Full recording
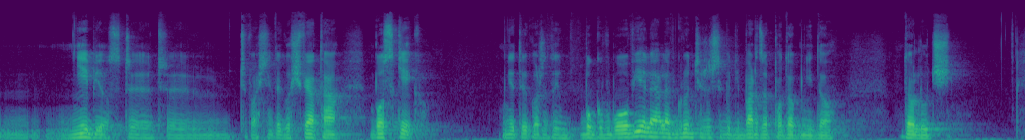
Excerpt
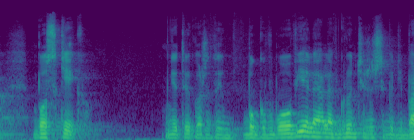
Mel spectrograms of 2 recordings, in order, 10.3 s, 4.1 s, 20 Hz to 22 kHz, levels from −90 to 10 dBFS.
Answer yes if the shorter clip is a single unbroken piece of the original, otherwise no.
yes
